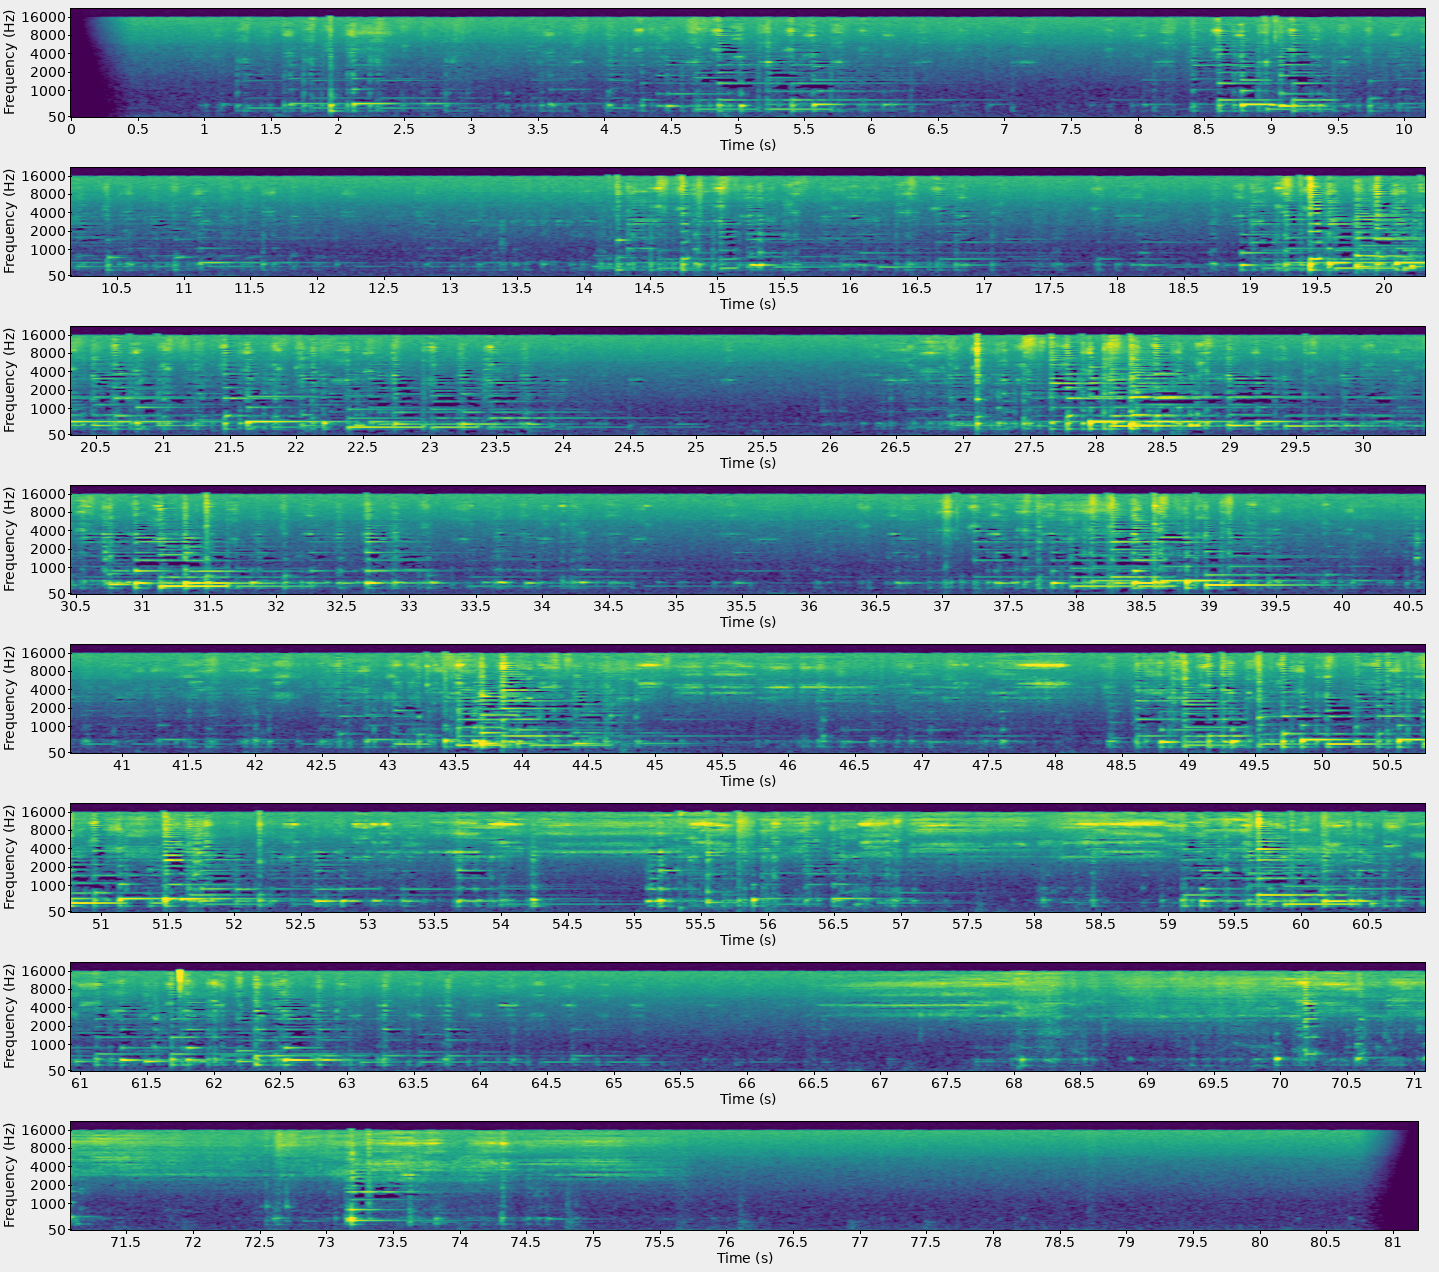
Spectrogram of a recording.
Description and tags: Charango improv
Very quiet Charango (small Andean stringed instrument) improvisation.
charango, improvisation, plucked, string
